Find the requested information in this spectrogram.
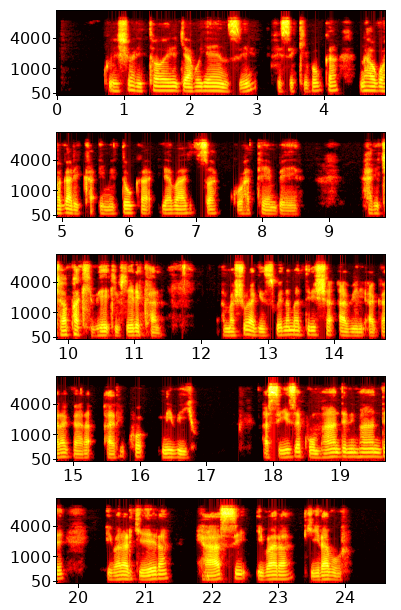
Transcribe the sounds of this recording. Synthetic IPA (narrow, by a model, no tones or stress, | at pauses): kwiːʃuɾaɾitʰo̞jiɾɟaːβuje̞ːnzi | fisekʰiβuɡ̥anaːho̞ɡuɦaɡaɾikʰaʔimiduɡajaβaz̥a | kuhatʰe̞ːmbe̞ɾa | haɾit͡ʃaːpakʰiβekivje̞ːɾe̞kʰana | amaʃuːɾaɡizɡwe̞namadiɾiʃaʔaβiɾiʔaɡaɾaɡaɾa̰ː | ɾikʰo̞ | niβijo̞ | asiːze̞kum̥haːnde̞nim̥haːnde̞ | iβaɾaɾɟe̞ːɾa | haːsiːβaɾaɾjiːɾaβuɾa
